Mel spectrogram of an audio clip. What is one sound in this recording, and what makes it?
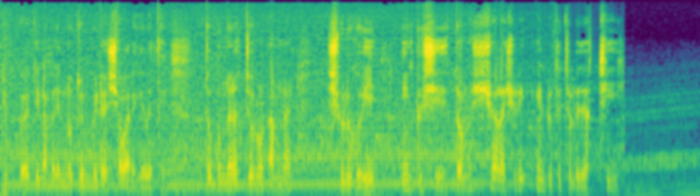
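A car engine hums and revs as a sports car drives along a road.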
